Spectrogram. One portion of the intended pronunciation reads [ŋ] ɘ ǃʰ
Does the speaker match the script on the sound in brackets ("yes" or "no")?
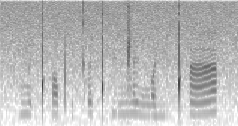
no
